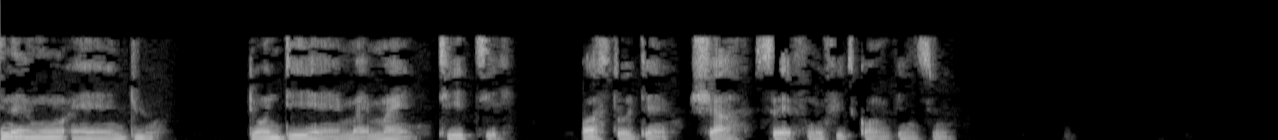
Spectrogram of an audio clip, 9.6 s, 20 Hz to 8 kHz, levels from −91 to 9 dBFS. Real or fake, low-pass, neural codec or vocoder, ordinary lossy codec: real; 7.2 kHz; none; MP3, 24 kbps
